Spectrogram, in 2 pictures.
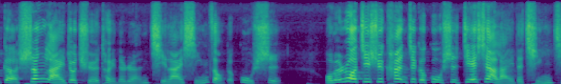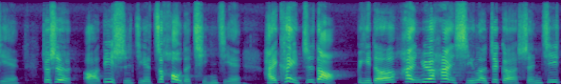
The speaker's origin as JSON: {"language": "Chinese", "country": "Taiwan", "said": "我们在台湾的我是从台湾来"}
